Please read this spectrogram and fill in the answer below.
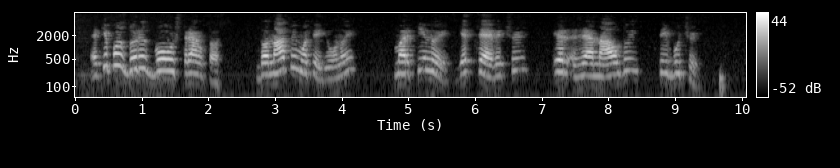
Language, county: Lithuanian, Šiauliai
